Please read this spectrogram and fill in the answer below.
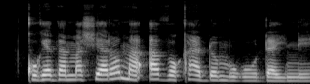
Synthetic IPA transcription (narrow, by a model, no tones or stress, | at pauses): koɣɛðamaʃiaɾɔmaʔavɔkadɔmoɣoːdaine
